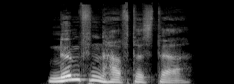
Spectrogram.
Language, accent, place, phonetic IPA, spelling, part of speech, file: German, Germany, Berlin, [ˈnʏmfn̩haftəstɐ], nymphenhaftester, adjective, De-nymphenhaftester.ogg
- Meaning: inflection of nymphenhaft: 1. strong/mixed nominative masculine singular superlative degree 2. strong genitive/dative feminine singular superlative degree 3. strong genitive plural superlative degree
